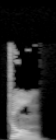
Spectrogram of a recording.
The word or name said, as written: 种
